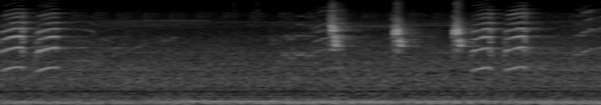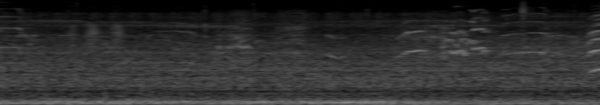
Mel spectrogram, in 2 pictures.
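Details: Buff-banded rail recorded at Deception Bay in south-east Queensland, Australia: sharp, squeaky rising notes in quick bursts, several loud clipped notes packed together mid-clip, then softer scattered calls over a steady low hum.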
